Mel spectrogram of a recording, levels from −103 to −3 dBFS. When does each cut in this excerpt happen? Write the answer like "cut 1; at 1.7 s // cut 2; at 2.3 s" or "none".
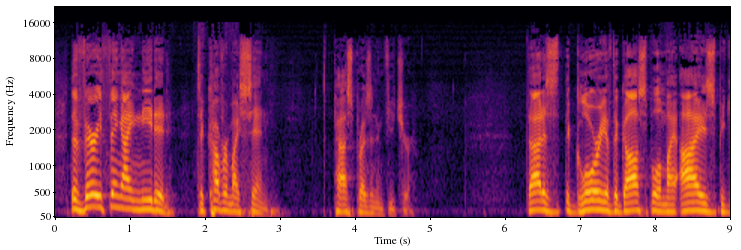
none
